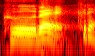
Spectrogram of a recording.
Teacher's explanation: It's almost a D sound, isn't it? It's in between an R and L, which almost kind of comes out like a D sound.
